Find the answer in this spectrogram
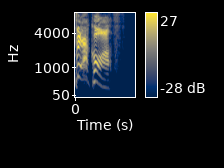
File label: Female Gnome Attack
